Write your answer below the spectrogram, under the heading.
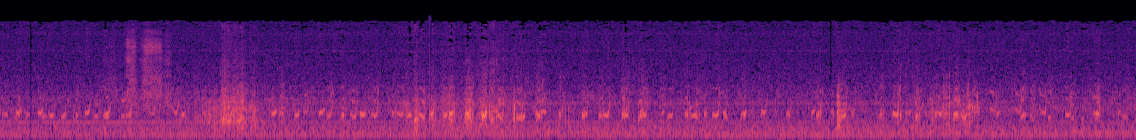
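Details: Two-week-old baby guinea pigs, kept as pets, give a soft, rapid train of pulsed chattering or purring notes, with louder bursts near the start, middle and end over a steady low background hum.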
